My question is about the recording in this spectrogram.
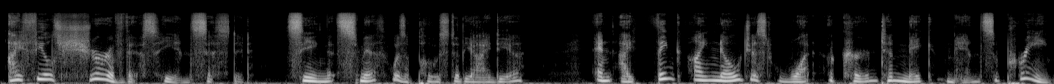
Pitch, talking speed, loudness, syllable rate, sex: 150 Hz, 155 wpm, -22 LUFS, 4.0 syllables/s, male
